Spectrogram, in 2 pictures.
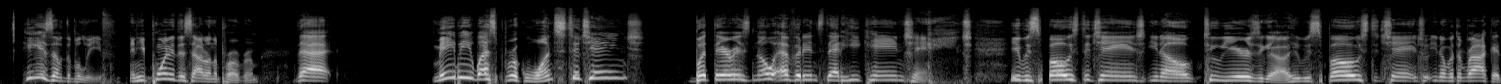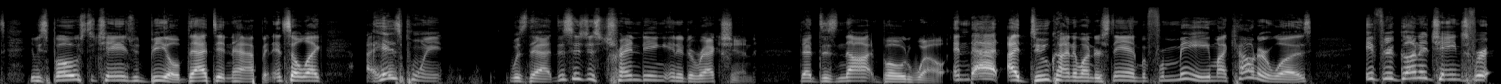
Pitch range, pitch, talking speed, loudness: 165-215 Hz, 190 Hz, 190 wpm, -21 LUFS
